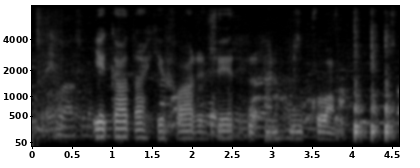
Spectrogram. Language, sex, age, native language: Icelandic, male, 13, Icelandic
